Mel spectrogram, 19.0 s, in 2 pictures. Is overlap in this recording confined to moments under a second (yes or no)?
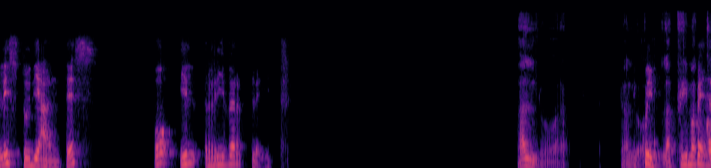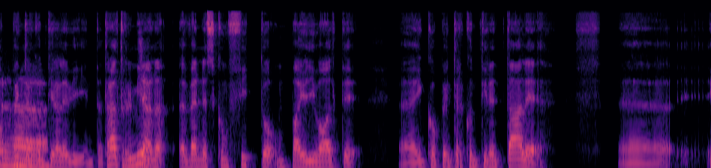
no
